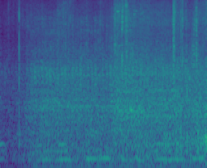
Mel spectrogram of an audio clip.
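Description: Motor vehicle engine running nearby with road noise: a steady low hum and a hiss that swell in about half a second and then hold.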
